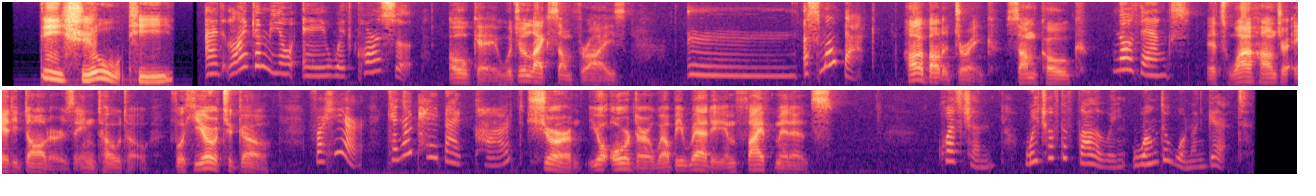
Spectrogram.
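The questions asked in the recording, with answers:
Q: Question. Which of the following won't the woman get?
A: A drink (Coke)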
